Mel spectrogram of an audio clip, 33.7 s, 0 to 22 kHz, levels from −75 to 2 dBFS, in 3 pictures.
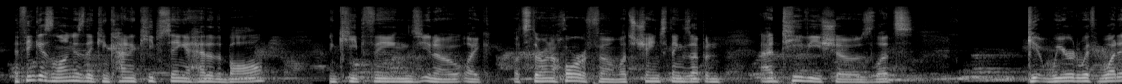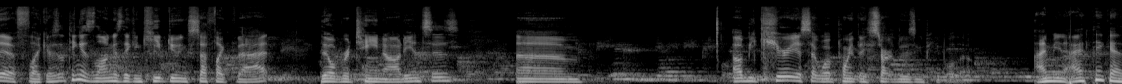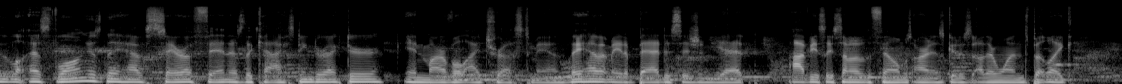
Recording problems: background chatter; noticeable; throughout; 2 voices, 10 dB below the speech

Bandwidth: 15.5 kHz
